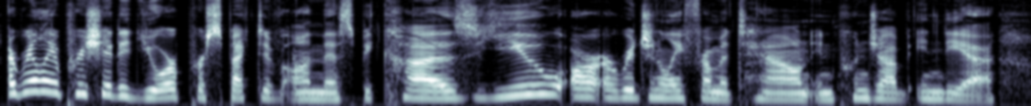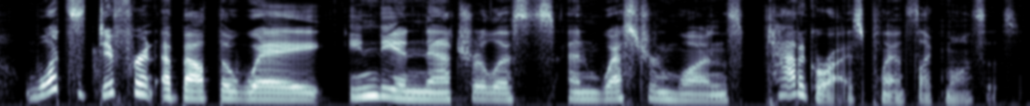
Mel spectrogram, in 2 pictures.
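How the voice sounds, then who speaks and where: A woman's voice: fairly low pitch, lively intonation, measured pace, a bit bright, clear, resonant tone, no room sound, clean studio sound. A woman interviewer who asks engaged, appreciative questions.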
